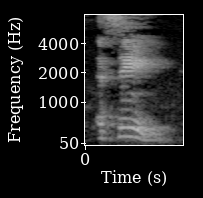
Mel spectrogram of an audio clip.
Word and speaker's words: ascend: Here we find C as a silent. We don't pronounce it. We just pronounce S and E.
